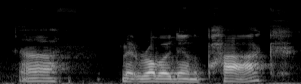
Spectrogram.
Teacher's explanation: Australians often say clauses within a statement with intonation that rises at the end, like a yes or no question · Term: high-rising terminal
